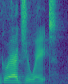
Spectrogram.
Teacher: if it is a noun or adjective we pronounce it with a schwa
